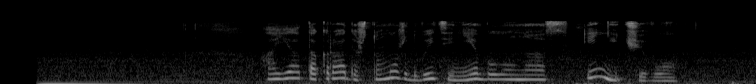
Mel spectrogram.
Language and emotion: Russian, sad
